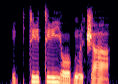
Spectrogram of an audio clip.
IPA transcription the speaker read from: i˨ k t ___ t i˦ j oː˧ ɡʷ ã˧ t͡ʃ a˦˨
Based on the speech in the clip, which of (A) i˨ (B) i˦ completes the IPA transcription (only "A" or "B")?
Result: B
